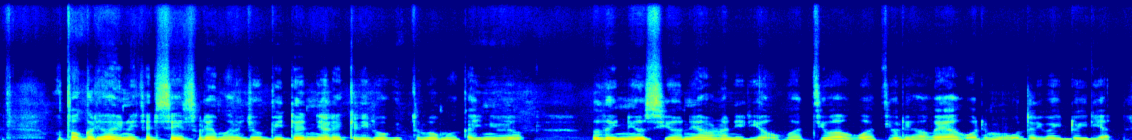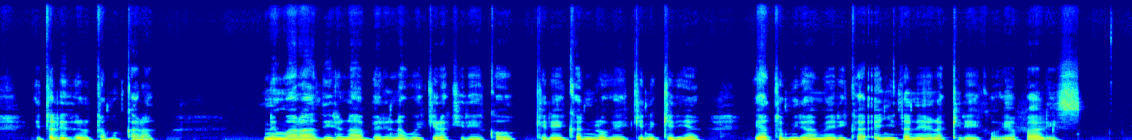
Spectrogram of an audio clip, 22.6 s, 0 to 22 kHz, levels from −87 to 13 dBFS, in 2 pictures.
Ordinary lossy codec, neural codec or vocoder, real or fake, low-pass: none; vocoder, 44.1 kHz, 128 mel bands, Pupu-Vocoder; fake; none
